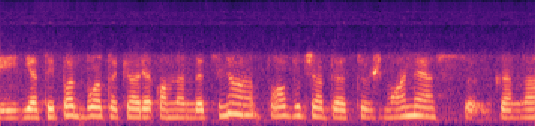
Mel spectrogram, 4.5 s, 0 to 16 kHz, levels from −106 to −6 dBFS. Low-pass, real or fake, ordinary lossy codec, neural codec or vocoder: 14.4 kHz; fake; Opus, 32 kbps; vocoder, 44.1 kHz, 128 mel bands, Pupu-Vocoder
